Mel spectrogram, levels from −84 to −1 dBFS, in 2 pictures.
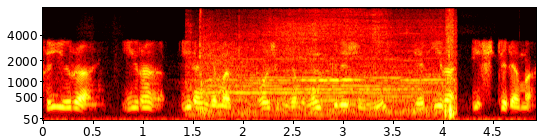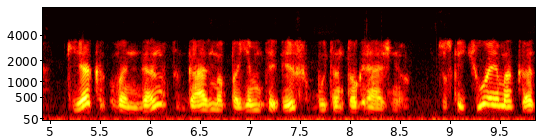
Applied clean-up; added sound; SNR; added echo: none; Car; 2 dB; none.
